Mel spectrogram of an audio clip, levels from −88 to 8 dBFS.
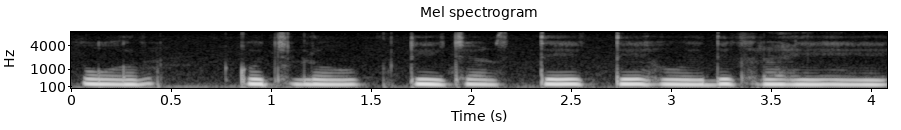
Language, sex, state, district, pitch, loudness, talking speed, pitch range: Hindi, female, Madhya Pradesh, Bhopal, 200 Hz, -13 LUFS, 130 wpm, 190-205 Hz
